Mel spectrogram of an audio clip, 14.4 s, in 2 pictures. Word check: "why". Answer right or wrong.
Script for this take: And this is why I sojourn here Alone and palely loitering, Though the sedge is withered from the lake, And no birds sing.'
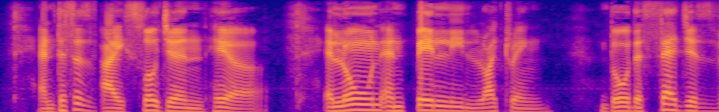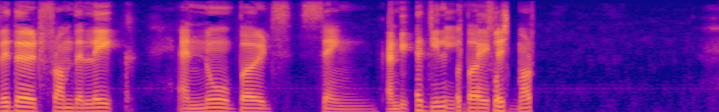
wrong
